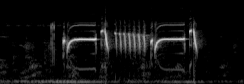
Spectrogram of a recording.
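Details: Ashy tailorbird song meant for training cage songbirds: two clear upward-sweeping whistles, each capped by a sharp high note, separated by a quick pulsing buzzy trill.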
